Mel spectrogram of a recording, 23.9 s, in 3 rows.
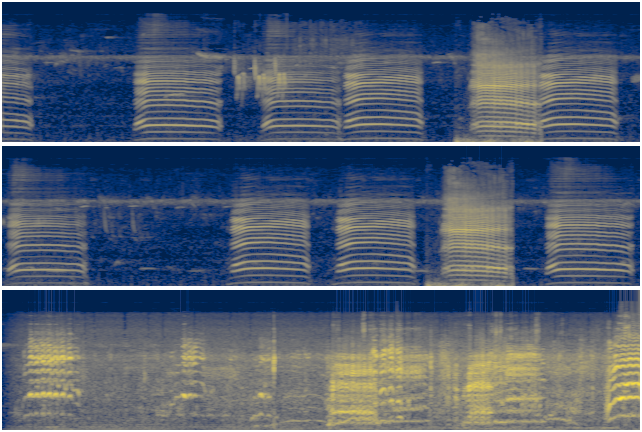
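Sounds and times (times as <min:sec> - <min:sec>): sheep bleating: 0:01.7 - 0:09.0, 0:10.8 - 0:23.9
low steady hum: 0:16.1 - 0:23.5.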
